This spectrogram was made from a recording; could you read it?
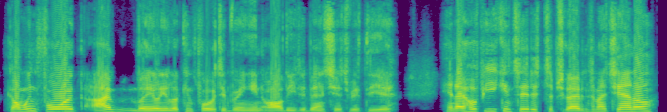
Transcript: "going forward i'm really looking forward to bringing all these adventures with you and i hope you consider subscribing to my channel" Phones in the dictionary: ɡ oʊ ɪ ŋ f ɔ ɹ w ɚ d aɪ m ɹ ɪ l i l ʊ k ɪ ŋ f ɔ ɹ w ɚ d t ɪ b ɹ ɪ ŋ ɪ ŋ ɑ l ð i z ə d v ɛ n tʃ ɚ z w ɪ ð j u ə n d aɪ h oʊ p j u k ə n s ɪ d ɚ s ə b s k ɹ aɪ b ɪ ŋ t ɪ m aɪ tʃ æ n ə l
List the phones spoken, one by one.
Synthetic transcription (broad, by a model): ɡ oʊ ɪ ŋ f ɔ ɹ w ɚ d aɪ m l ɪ l i l ʊ k ɪ ŋ f ɔ ɹ w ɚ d t ɪ b ɹ ɪ ŋ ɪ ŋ ɑ l ð i z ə v ɛ n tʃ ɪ s w ɪ ð j u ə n aɪ h oʊ p j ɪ k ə n s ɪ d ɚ s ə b s k ɹ aɪ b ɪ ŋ t ɪ m aɪ tʃ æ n l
